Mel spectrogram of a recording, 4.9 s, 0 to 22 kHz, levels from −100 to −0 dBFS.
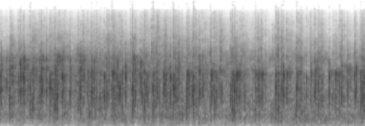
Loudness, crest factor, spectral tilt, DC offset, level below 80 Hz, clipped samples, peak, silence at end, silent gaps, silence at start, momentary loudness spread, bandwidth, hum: -23 LUFS; 18 dB; -1.5 dB/octave; under 0.1%; -60 dBFS; under 0.1%; -6 dBFS; 0 s; none; 0 s; 3 LU; 17.5 kHz; none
